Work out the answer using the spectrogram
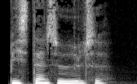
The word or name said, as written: bistandsydelse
